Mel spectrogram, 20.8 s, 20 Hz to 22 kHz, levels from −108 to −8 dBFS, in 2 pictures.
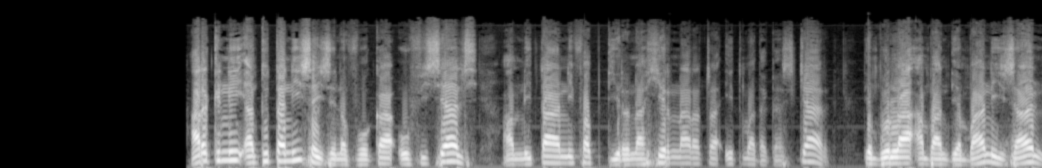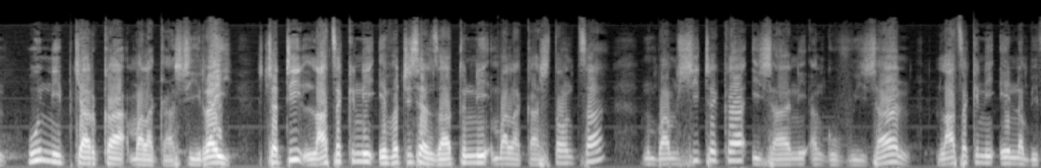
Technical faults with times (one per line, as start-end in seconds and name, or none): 6.69-8.68 sudden gain jump
15.39-20.83 sudden gain jump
